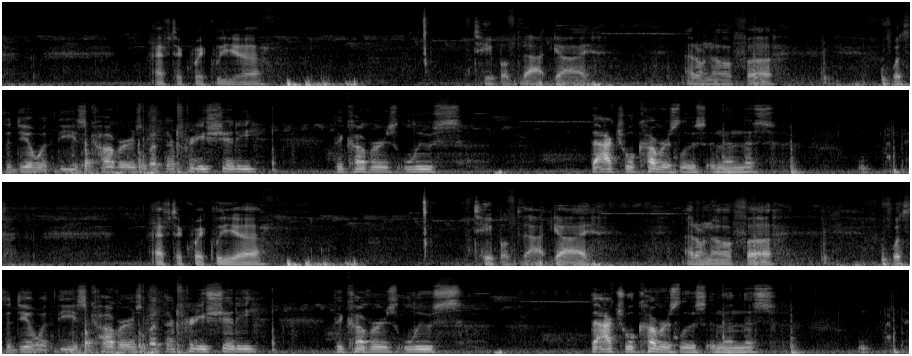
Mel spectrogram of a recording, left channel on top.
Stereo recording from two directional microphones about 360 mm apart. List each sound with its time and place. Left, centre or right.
1.5 s speech: centre
4.2 s a sound: centre
4.7 s speech: centre
8.9 s speech: centre
14.9 s speech: centre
